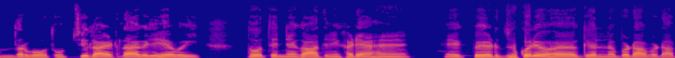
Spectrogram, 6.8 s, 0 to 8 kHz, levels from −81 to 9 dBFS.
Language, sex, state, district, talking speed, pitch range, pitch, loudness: Marwari, male, Rajasthan, Churu, 175 wpm, 165-175 Hz, 170 Hz, -18 LUFS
